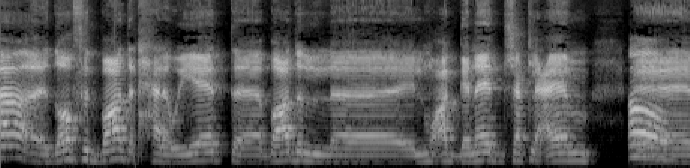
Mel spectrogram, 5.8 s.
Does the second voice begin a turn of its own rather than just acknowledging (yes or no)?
no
